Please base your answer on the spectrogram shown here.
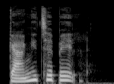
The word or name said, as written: gangetabel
